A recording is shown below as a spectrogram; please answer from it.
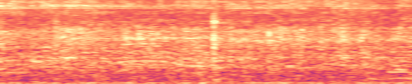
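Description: Steady low rumble of outdoor background noise, with a single faint click about a second in.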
